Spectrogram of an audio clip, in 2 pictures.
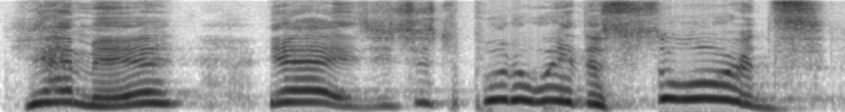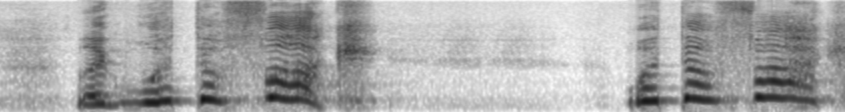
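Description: A man's voice: very high voice, lively intonation, slow pace, pitched above the performer's own voice, exaggerated voice. A man doing a terrified begging gunman. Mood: panicked. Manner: frantic, pleading, swearing. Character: terrified male gunman begging for his life.

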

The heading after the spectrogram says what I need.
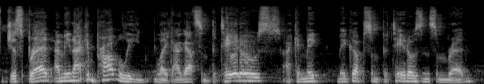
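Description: A man's voice: medium pitch, animated, slightly rough, voice pushed up. A man voicing a nasally, brusque halfling cook who serves food in a dining hall. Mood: gruff. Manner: blunt, hurried, chatty.

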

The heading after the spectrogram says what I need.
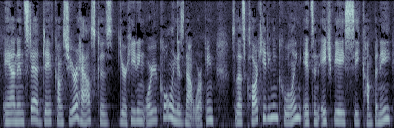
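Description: A woman's voice: medium pitch, normal speed, warm tone. A woman co-hosting a podcast, chatting casually and introducing guests with wry, joking asides. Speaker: podcast co-host.

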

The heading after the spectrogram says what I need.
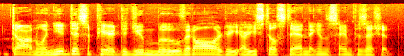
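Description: A man playing a tabletop game, deadpan and matter-of-fact. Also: medium pitch, quick pace, no room sound. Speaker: player. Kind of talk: casual tabletop play.

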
